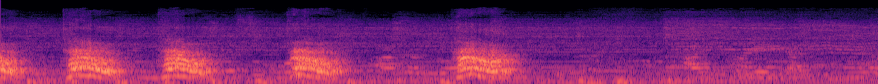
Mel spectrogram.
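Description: A voice shouting one short word again and again in prayer, about two times a second, five times over, stopping about two and a half seconds in. Music plays faintly underneath.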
